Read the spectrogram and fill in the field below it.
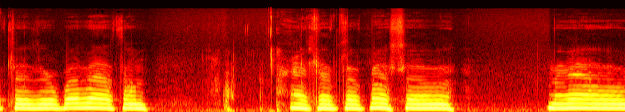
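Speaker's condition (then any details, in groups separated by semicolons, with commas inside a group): ALS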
